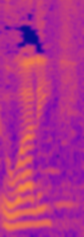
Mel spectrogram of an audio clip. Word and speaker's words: Ouali: So the name of this resort we're at is Owali. Right, Owali Beach Resort. Did I say it correctly? – You did. You have to think French. O-U. So O-U-A-L-I, Owali.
